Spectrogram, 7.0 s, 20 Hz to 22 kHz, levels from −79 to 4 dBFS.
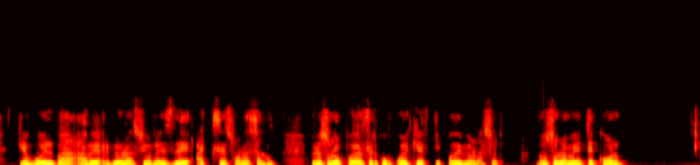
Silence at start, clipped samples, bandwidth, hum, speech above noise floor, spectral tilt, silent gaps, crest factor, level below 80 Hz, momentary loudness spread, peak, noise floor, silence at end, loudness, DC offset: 0.2 s; under 0.1%; 8 kHz; none; 41 dB; -6.5 dB/octave; none; 12 dB; -60 dBFS; 9 LU; -10 dBFS; -63 dBFS; 0.75 s; -22 LUFS; under 0.1%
